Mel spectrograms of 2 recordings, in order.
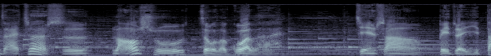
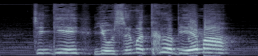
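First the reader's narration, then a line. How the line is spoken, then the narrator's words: Shouting. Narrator (Chinese): 老鼠，弗洛格喊道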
